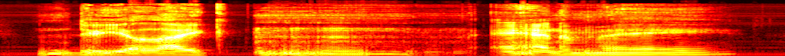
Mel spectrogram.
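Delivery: very slow, creepy close-talker voice. Reading out a chat message the way it sounded in his head: creepy too-close guy voice. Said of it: "read that to you how I read it in my head".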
